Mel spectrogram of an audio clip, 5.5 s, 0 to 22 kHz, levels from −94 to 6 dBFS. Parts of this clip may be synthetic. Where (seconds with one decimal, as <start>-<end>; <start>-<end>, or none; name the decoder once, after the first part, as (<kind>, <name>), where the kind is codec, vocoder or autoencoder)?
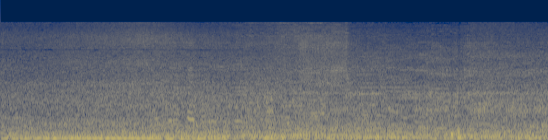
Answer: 2.3-4.7 (codec, SNAC)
